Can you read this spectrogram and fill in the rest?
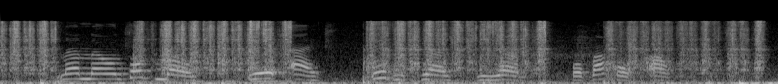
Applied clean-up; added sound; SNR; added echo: none; Domestic sounds, home sounds; -4 dB; none.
